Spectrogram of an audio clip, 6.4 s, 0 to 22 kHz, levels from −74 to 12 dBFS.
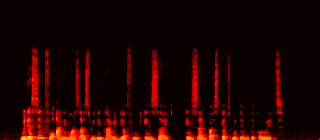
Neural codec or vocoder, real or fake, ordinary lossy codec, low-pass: none; real; none; 14.4 kHz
